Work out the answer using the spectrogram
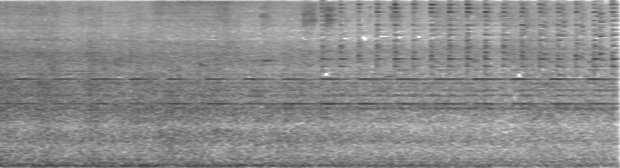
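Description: Freight train boxcars rolling past on the rails: a steady low rumble of wheels on track that eases off slightly as the last car goes by, with quick, even clicking in the second half.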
